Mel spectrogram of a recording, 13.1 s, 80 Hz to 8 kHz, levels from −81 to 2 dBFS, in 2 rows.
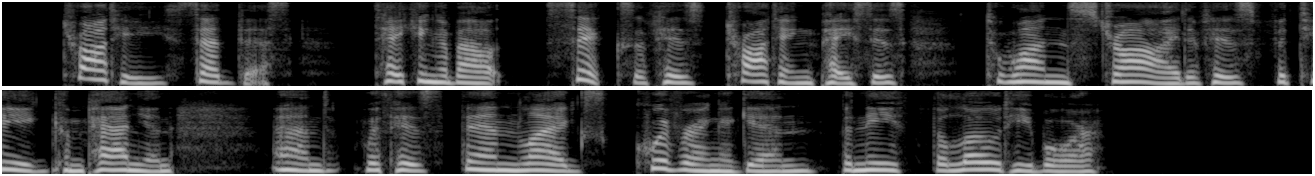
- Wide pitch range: No, average, 3.2 semitones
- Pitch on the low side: No, high, 220 Hz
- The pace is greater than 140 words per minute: No, slow, 135 wpm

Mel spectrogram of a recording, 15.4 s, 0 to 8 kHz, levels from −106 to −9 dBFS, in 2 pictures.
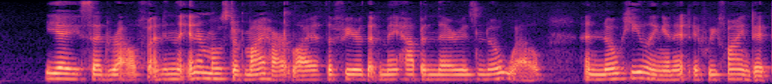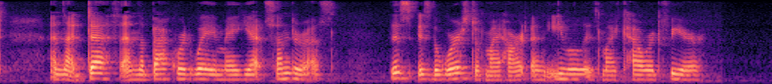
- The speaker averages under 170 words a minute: No, average, 200 wpm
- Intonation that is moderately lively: No, narrow, 1.6 semitones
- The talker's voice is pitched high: No, medium, 170 Hz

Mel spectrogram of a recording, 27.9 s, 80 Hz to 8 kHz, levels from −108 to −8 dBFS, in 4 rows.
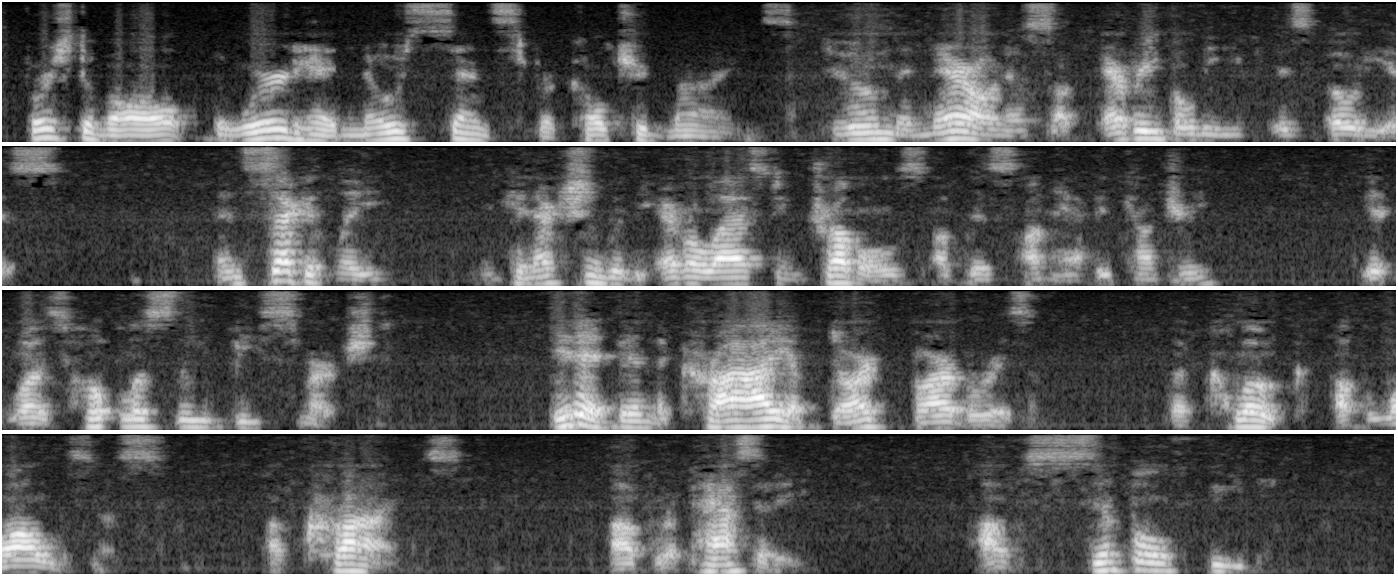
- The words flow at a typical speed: No, slow, 120 wpm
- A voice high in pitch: No, medium, 140 Hz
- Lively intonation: No, average, 4.8 semitones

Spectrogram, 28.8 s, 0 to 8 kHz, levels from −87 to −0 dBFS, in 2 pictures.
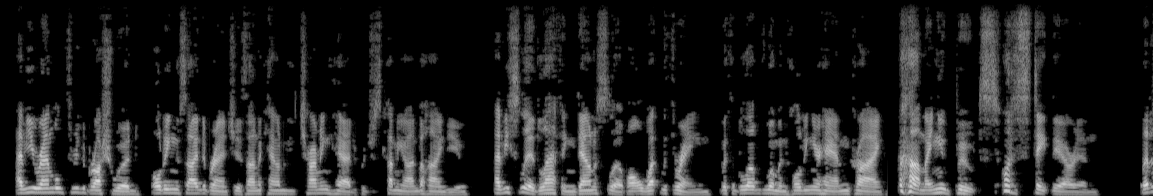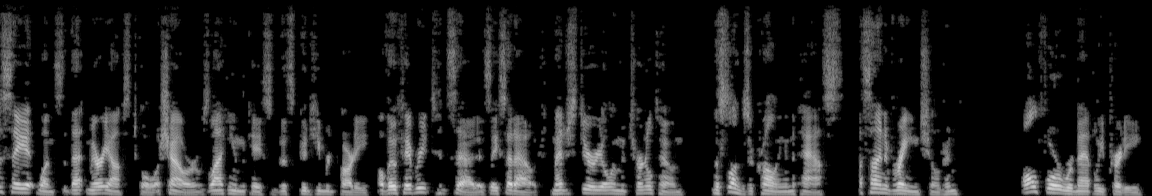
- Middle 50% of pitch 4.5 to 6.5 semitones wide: Yes, average, 4.9 semitones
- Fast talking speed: Yes, fast, 215 wpm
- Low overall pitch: Yes, low, 125 Hz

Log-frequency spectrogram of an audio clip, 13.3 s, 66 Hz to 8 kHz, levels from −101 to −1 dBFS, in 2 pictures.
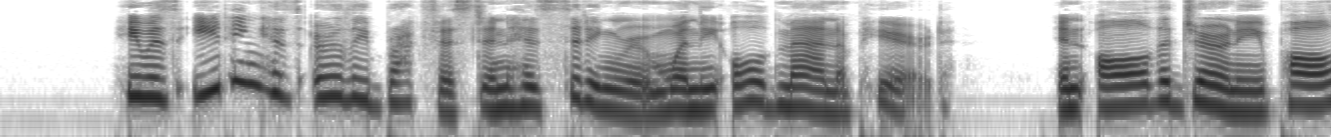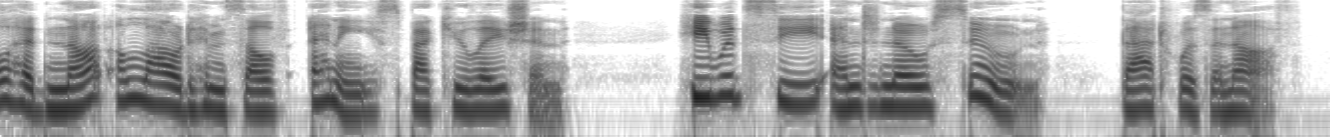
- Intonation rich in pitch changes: No, average, 4.6 semitones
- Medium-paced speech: Yes, average, 160 wpm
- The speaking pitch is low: No, high, 195 Hz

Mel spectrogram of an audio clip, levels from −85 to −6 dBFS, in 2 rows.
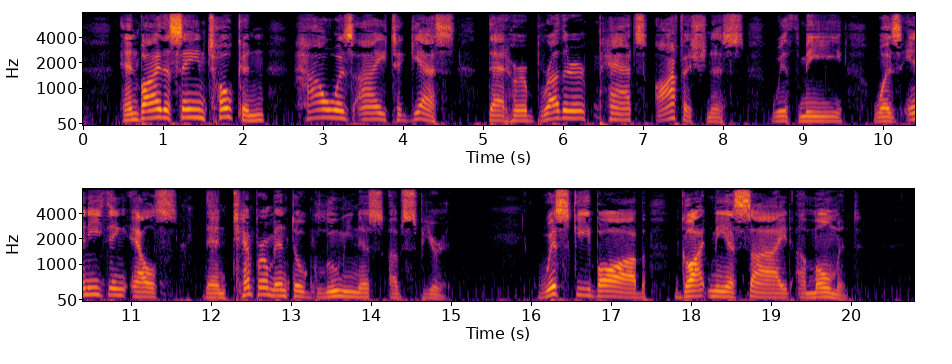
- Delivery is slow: Yes, slow, 90 wpm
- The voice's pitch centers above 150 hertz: No, low, 135 Hz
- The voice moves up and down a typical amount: No, wide, 6.4 semitones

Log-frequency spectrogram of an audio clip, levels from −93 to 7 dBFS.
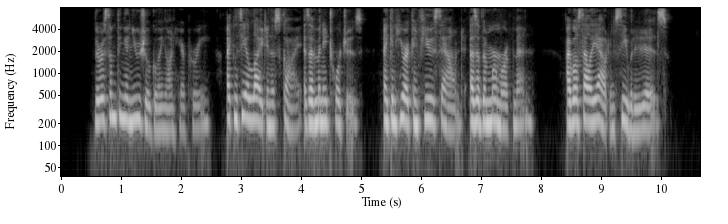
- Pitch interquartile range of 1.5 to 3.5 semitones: Yes, average, 3.2 semitones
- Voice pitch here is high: Yes, high, 205 Hz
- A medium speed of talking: No, fast, 225 wpm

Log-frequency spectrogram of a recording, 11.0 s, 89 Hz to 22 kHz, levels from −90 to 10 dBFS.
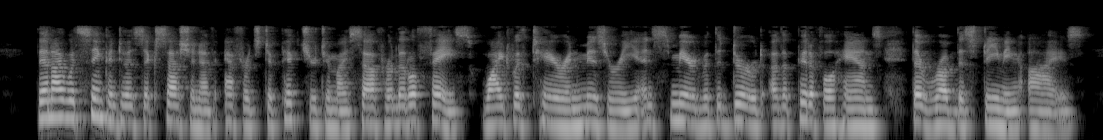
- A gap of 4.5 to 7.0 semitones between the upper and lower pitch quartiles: No, average, 2.7 semitones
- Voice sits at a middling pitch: Yes, medium, 160 Hz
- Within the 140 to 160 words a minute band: No, average, 190 wpm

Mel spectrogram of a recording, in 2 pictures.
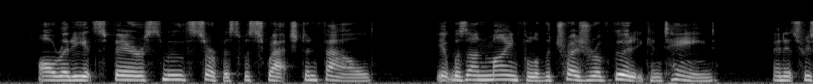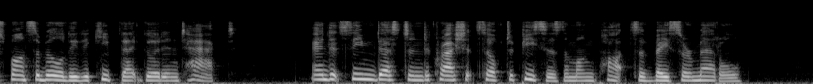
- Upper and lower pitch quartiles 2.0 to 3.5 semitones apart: Yes, average, 2.9 semitones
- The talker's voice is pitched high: Yes, high, 195 Hz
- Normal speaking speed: Yes, average, 150 wpm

